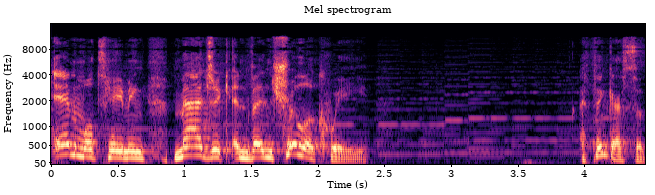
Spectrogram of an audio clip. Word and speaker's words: ventriloquy: animal taming, magic, and ventriloquy. I think I said that right. Ventriloquy. Yeah, because ventriloquism. Yeah. So, that that should be the right way to pronounce it.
